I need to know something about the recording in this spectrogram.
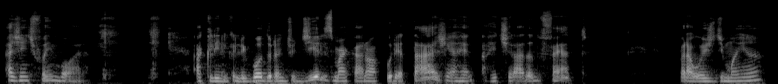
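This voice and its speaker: A man voicing a distraught woman as she recounts her grief, in a low, subdued retelling. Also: a little fast, creaky, husky, exaggerated voice. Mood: recounting.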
